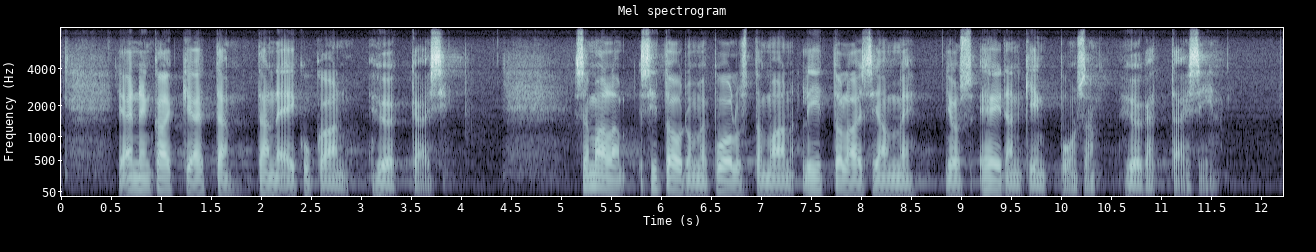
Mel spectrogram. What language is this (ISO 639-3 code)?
fin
